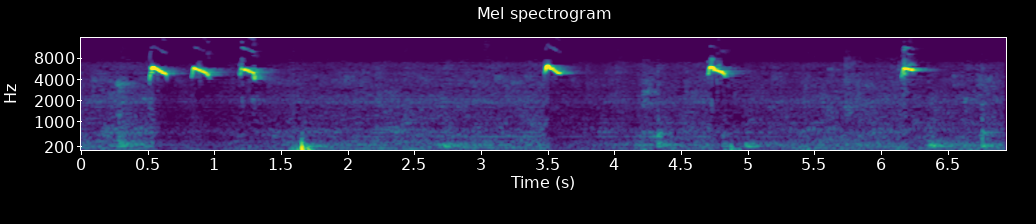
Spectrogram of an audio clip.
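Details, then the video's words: A crimson sunbird gives thin, high, sharply downslurred chirps: three in quick succession, then single notes about every one and a half seconds, with soft background rustling. "Burung Kolibri Sepah Raja gacor"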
